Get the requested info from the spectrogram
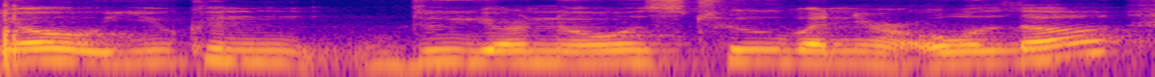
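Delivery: ordinary talk, nothing marked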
